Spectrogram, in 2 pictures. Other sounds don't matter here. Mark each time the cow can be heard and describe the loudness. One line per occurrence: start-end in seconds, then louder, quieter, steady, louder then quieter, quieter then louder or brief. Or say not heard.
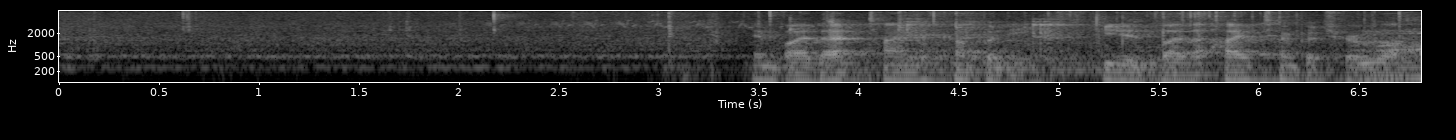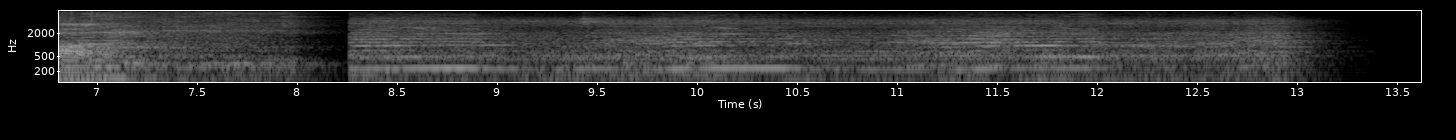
5.2-13.0 steady.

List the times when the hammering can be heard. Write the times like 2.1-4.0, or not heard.
3.5-5.3.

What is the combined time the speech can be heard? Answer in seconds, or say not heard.
4 s.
